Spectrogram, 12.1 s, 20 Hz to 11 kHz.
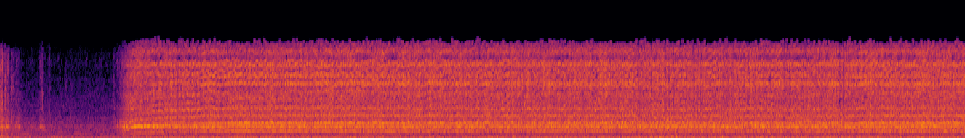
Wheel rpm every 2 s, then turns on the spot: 30, 150, 160, 160, 160, 160.
none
